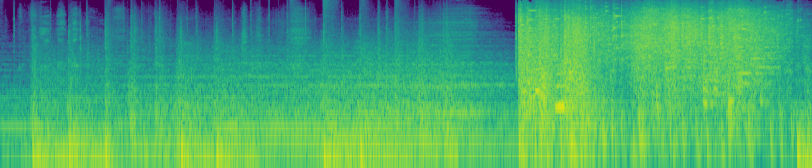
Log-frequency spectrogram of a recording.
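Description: Tense dramatic score with low drum hits, then about five seconds in a sudden loud crash of shattering glass that lasts a couple of seconds.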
